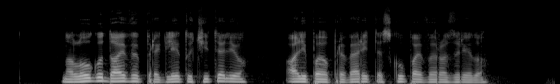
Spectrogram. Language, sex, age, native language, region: Slovenian, male, 12-17, Slovenian, Drava region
